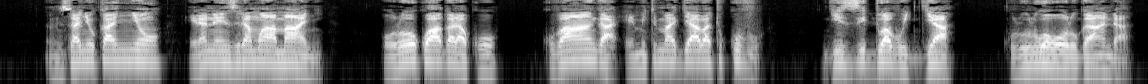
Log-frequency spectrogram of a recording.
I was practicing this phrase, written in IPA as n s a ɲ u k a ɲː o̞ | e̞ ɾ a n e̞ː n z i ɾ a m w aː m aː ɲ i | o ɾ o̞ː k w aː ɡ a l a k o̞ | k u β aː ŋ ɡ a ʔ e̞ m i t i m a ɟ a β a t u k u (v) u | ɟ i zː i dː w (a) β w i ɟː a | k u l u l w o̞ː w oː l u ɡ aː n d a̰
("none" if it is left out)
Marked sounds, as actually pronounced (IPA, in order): v, a

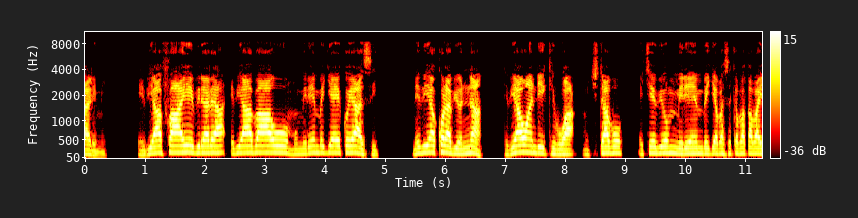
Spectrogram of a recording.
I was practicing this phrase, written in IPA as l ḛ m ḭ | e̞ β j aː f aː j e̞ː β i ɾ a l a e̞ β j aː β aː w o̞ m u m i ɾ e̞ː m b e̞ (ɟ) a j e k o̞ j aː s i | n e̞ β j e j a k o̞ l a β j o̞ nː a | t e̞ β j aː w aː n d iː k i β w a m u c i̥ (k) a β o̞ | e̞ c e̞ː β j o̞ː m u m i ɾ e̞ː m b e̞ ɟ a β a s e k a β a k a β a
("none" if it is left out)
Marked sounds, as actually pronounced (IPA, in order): ɟ, t

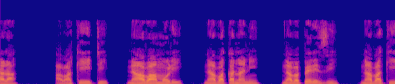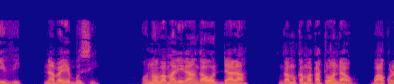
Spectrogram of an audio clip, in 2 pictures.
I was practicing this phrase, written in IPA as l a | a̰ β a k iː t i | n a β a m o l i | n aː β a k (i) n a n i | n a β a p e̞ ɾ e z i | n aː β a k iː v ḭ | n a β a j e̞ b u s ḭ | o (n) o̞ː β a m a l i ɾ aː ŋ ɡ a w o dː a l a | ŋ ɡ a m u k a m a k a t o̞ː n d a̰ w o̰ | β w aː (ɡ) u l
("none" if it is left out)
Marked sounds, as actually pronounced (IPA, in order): a, n, k

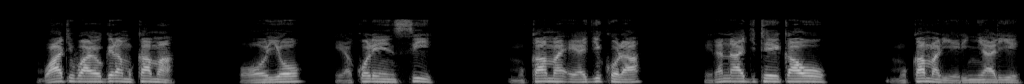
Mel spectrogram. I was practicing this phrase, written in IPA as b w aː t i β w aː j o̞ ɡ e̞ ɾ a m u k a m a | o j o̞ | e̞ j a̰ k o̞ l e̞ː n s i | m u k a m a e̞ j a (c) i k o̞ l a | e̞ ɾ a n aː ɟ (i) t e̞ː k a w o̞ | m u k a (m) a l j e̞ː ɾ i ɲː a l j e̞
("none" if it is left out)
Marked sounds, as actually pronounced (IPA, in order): ɟ, i, m

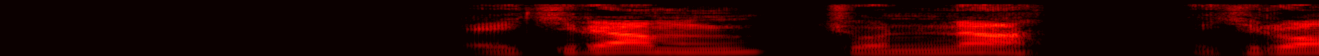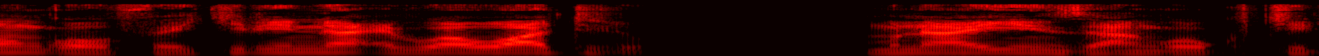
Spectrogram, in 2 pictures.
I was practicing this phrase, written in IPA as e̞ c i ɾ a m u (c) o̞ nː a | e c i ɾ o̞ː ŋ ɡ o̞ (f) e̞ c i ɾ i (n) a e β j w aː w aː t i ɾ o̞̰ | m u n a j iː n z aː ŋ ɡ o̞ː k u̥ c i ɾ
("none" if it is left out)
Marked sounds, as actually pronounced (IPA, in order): c, f, n

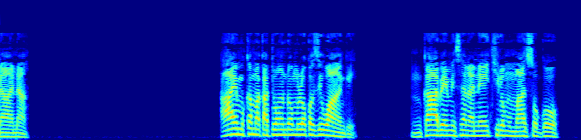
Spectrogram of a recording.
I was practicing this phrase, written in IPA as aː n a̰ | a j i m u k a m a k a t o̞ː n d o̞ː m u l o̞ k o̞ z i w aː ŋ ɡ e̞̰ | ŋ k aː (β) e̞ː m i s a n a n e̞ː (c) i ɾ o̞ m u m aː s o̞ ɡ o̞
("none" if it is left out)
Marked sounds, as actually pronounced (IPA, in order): β, c

